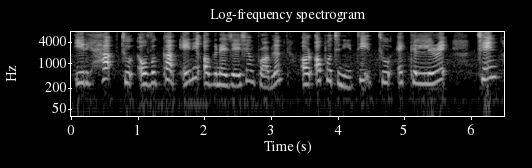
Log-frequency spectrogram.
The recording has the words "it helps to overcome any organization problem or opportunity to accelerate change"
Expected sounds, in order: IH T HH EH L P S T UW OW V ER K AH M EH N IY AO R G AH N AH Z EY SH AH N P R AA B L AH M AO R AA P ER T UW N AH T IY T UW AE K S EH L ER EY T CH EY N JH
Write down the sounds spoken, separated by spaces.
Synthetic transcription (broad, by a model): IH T HH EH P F T UW OW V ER K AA M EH N IY AO G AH N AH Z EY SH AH N P R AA B L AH M AO R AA P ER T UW N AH T IY T UW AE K EH L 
